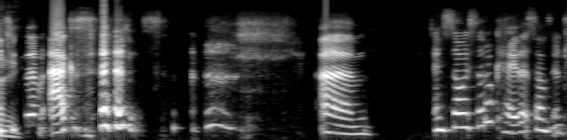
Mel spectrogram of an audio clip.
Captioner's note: chuckles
